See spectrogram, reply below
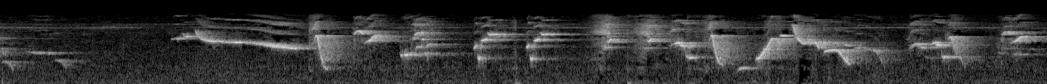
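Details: White-rumped shama tutor song: after soft opening notes, a long falling whistle launches a rapid series of steep downward sweeps, chirps and trills, continuing energetically to the end.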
